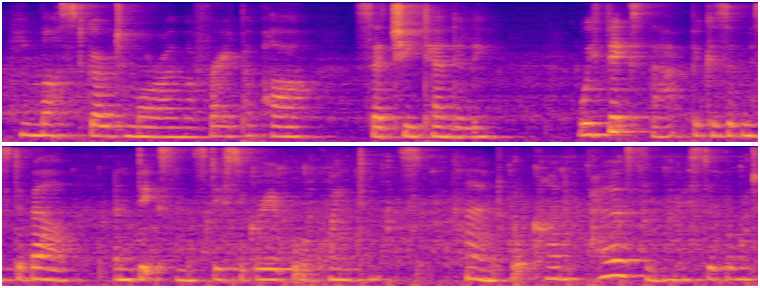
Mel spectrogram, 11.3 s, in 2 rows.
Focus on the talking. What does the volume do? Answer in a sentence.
The volume of the talking stays about the same.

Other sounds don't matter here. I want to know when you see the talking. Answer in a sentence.
The talking can be heard from 0.0 to 11.2 s.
